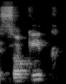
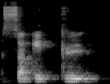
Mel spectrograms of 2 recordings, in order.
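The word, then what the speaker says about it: zoquitl: Bueno, en náhuatl, lodo se dice soquit. En la TL, ¿no? Terminación TL es soquit, pero no es soquitl, no soquit, ¿vale?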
